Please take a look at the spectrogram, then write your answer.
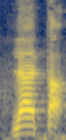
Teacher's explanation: huruf hamzah mati dia bunyi latak. Ha, dia tak ada suara dah lepas ni.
